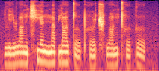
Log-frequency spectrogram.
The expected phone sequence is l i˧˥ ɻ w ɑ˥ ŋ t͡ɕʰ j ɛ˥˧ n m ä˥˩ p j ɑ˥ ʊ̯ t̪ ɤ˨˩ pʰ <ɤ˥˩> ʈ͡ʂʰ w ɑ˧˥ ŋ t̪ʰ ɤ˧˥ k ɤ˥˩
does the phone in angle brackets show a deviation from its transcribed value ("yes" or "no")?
yes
